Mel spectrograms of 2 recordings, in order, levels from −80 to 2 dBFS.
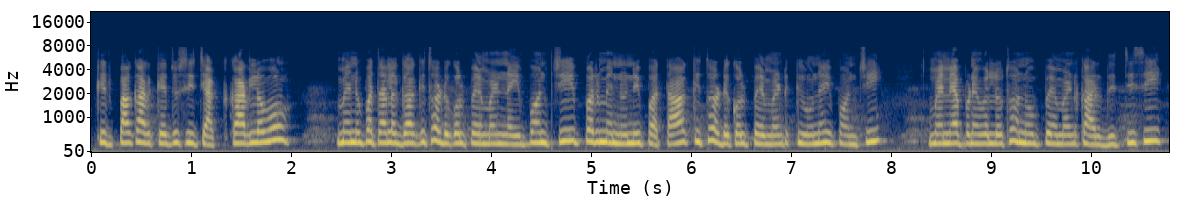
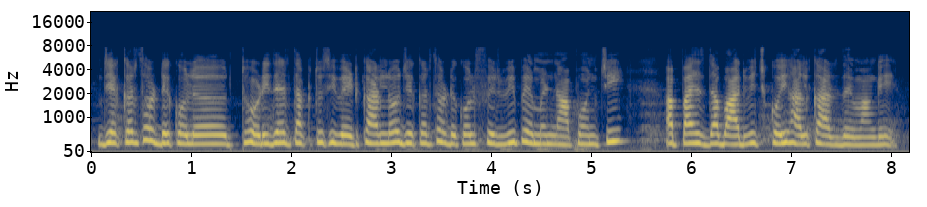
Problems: constant background noise, background conversations at intervals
